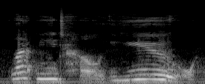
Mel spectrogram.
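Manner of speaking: drawn out slowly; slow knowing repeat; slow emphatic. Real, not acted. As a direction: stretch it for effect. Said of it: "Let me tell you, folks".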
